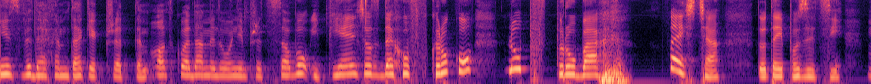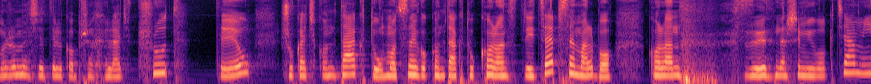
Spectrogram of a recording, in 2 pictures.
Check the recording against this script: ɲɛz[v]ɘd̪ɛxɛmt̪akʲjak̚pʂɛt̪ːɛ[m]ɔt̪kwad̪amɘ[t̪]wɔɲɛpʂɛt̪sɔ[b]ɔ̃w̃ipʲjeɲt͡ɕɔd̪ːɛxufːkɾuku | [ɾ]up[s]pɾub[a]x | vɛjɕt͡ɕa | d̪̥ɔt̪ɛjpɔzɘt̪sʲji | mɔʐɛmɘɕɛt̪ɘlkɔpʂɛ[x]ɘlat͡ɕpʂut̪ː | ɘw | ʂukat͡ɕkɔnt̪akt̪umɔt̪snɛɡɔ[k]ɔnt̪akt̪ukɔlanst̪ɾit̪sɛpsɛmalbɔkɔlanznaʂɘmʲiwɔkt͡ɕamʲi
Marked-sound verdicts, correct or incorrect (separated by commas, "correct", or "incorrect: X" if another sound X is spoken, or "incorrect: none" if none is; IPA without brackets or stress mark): correct, correct, incorrect: d̪, correct, incorrect: l, incorrect: f, correct, correct, correct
